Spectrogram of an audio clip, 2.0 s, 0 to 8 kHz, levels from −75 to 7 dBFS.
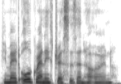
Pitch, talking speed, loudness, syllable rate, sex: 190 Hz, 235 wpm, -16 LUFS, 5.5 syllables/s, female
